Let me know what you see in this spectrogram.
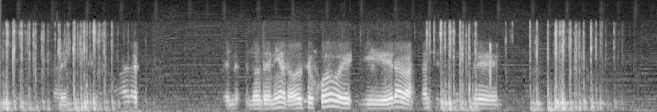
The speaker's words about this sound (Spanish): ¿Quién está escribiendo en una máquina de escribir, weón? Oye, weón, hay que estar en una máquina de escribir antigua que le hace.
